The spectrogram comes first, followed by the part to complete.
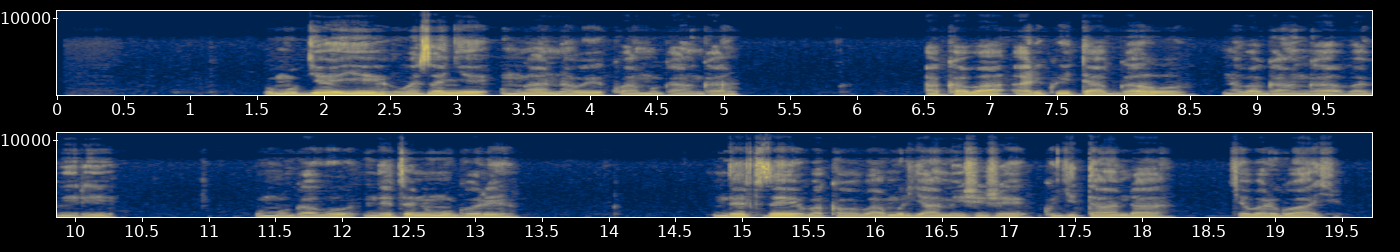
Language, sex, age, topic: Kinyarwanda, male, 25-35, health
